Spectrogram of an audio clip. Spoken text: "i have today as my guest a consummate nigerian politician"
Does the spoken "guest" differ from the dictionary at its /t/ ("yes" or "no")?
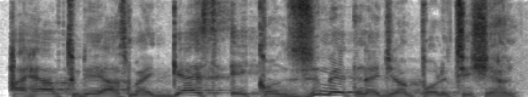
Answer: no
